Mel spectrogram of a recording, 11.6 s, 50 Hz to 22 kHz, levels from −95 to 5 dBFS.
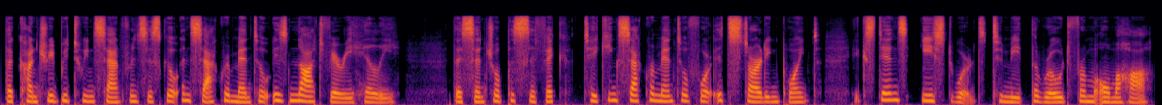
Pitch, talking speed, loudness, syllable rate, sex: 195 Hz, 145 wpm, -22 LUFS, 4.8 syllables/s, female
